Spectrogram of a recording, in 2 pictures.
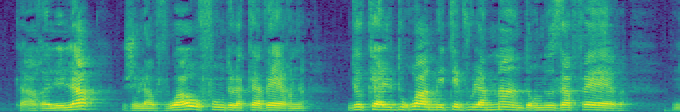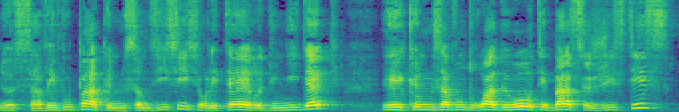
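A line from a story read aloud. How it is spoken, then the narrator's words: Young man, harsh tone. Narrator (French): Le jeune homme d'un ton rude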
